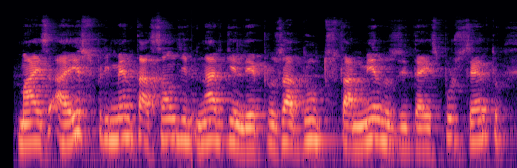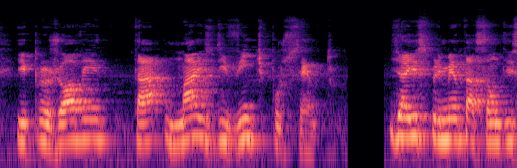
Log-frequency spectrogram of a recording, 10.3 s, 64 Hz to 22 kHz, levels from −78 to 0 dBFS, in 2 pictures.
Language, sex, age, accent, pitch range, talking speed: Portuguese, male, 50-69, Brazilian, 150-185 Hz, 140 wpm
